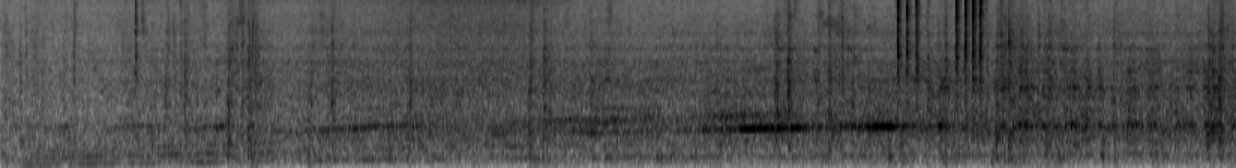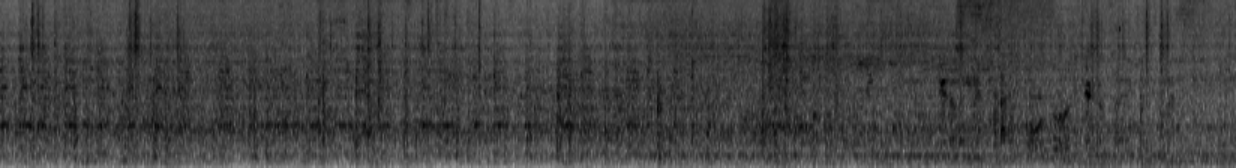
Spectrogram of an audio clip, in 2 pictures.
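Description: Streetcar's nose-suspended (tsurikake) traction motor drive whining as the tram accelerates under power, the whine climbing in pitch over the first ten seconds and then holding steady, with wheels clicking over the rail joints.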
